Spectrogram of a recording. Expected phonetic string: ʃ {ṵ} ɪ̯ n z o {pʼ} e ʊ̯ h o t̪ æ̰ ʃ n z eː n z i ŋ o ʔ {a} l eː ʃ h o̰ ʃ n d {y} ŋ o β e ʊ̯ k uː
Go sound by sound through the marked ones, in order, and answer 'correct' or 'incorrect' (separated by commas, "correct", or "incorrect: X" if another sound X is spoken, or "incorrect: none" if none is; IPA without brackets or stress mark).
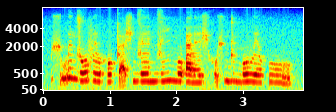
correct, incorrect: f, incorrect: æ, correct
